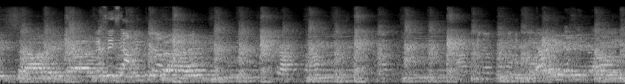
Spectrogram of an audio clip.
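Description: Music: a song with singing over a steady beat.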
